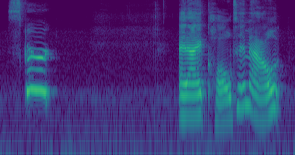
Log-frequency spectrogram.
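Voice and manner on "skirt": much higher squealed skirt; cartoon skid squeal; mock tire screech. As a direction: screech like brakes. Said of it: "And I was like".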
